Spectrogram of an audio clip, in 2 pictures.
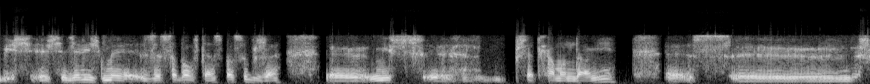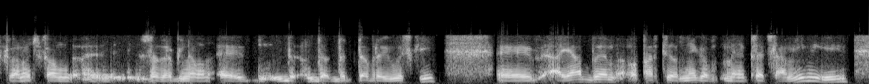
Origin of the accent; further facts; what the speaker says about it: Tarnowskie Góry, Silesian Voivodeship, Poland; accent: Silesian; Ponieważ ja pochodzę z Górnego Śląska, z Tarnowskich Gór, to słowo bardzo często w naszej Gwarze Śląskiej jest używane.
